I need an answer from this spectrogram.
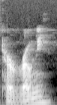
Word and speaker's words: Peroni: changed the coffee into the peroni is how you pronounce it peroni now i just think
